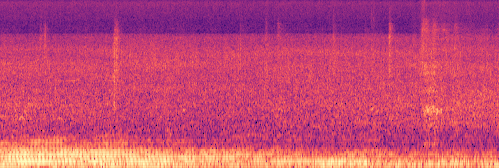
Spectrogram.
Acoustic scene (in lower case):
residential area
